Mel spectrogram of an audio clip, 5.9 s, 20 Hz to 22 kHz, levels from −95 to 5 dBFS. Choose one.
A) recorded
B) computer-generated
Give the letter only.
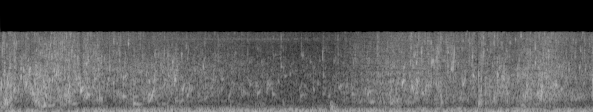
A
